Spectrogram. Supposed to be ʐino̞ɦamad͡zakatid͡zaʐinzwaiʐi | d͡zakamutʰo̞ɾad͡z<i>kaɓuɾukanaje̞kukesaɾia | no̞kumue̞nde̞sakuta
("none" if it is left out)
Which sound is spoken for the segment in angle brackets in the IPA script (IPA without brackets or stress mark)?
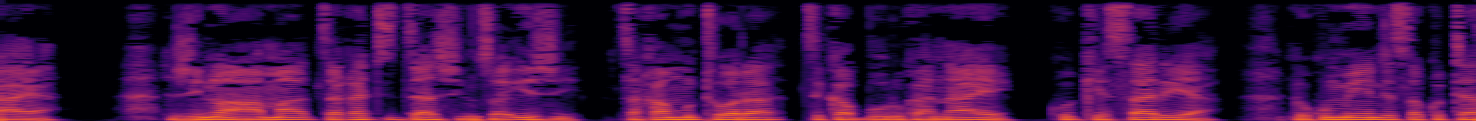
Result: i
